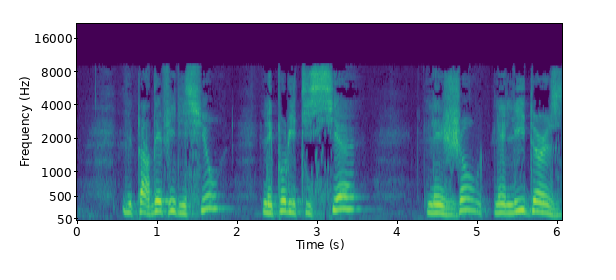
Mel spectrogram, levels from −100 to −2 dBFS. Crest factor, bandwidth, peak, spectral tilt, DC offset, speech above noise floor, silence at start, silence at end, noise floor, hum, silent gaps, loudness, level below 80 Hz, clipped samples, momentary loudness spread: 16 dB; 9.4 kHz; -10 dBFS; -5 dB/octave; under 0.1%; 34 dB; 0.55 s; 0 s; -59 dBFS; none; none; -25 LUFS; -64 dBFS; under 0.1%; 10 LU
